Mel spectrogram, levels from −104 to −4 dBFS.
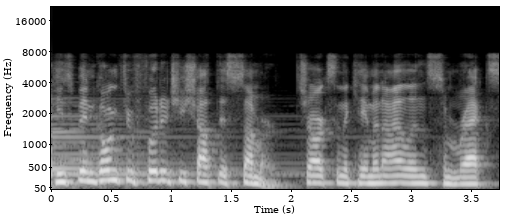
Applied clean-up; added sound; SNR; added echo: none; Piano; 18 dB; reverberation time 0.4 s.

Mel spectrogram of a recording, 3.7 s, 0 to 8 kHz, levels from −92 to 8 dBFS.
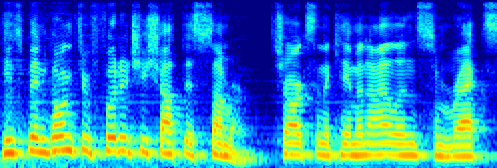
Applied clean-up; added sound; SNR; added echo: neural separator model SepFormer DNS4.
